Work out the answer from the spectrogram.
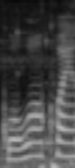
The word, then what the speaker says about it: Guokui: In Mandarin pronounces as guō kuī I’ve never had it before today is my first time trying it!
